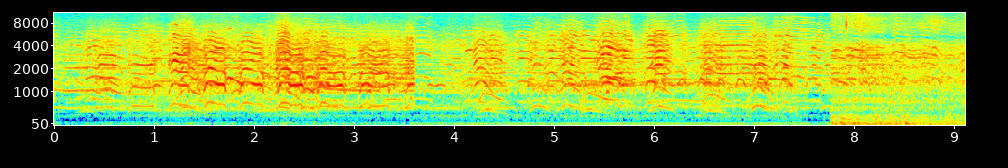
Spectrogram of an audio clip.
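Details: A breeding colony of about 20,000 Black-tailed Gulls arriving and settling nest sites on uninhabited Hongdo island off Tongyeong, South Korea, gives overlapping, nasal, cat-like mewing calls that rise and fall continuously, ending in a rush of wind and wingbeats.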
